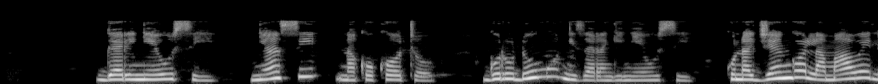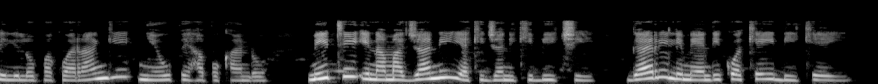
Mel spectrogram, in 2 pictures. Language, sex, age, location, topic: Swahili, female, 25-35, Kisii, finance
